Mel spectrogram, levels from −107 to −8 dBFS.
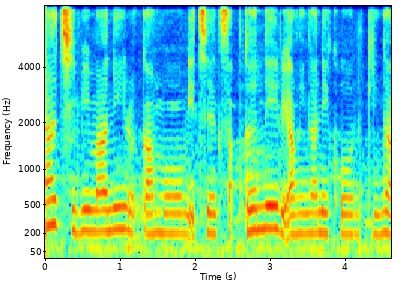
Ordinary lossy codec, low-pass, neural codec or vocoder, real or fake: none; none; codec, 16 kHz, 6 kbps, DAC; fake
